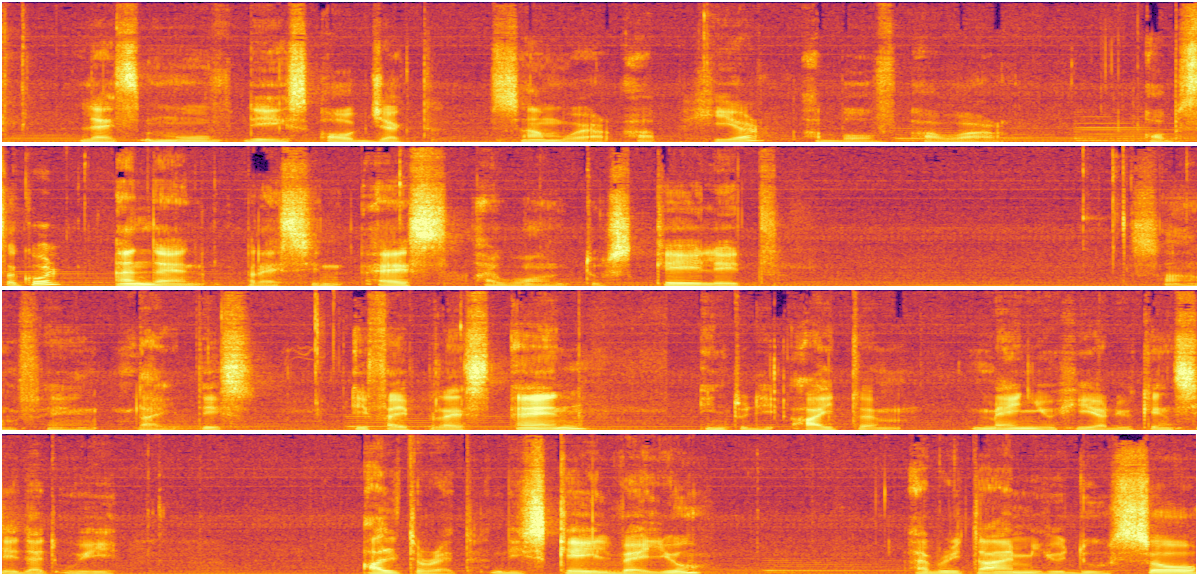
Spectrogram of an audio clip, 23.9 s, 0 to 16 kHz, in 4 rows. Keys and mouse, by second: 0.0 click, 0.5 click, 6.3-7.9 middle drag, 7.9 KP_7, 7.9 s, 11.8-13.0 middle drag, 13.5 KP_7, 14.2 n.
